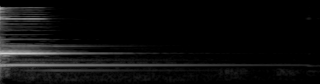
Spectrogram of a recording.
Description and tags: childs-toy cracktoy crank-toy metal musicbox toy
cracktoy, metal, musicbox, toy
